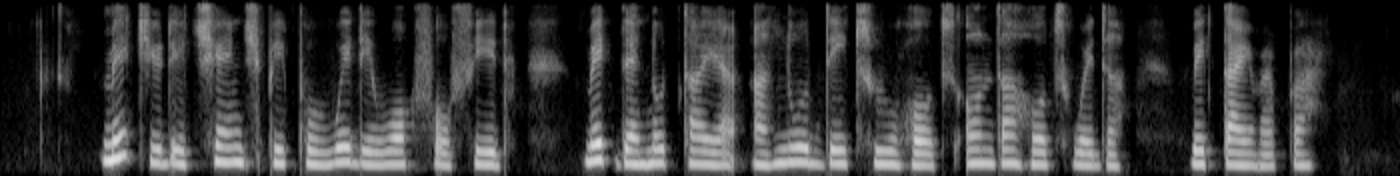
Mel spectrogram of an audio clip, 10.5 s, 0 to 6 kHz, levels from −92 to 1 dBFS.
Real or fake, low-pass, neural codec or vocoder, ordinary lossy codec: fake; 5.4 kHz; codec, 16 kHz, 2 kbps, X-Codec, HuBERT features, trained on LibriSpeech; none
